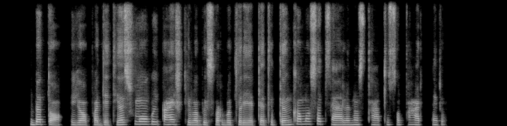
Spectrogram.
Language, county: Lithuanian, Kaunas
